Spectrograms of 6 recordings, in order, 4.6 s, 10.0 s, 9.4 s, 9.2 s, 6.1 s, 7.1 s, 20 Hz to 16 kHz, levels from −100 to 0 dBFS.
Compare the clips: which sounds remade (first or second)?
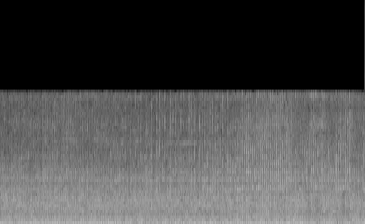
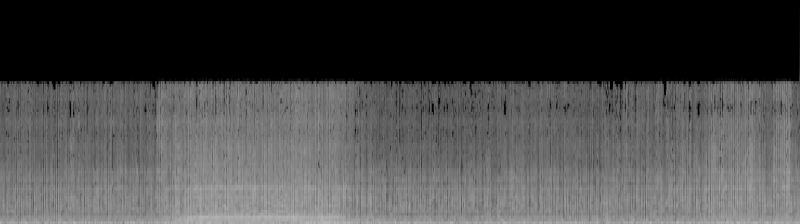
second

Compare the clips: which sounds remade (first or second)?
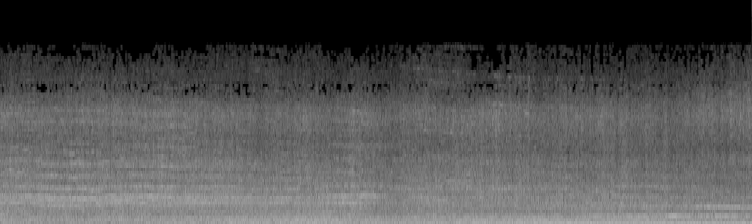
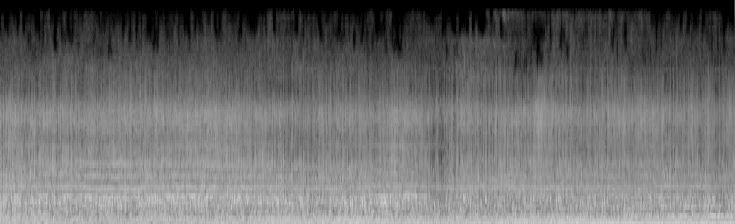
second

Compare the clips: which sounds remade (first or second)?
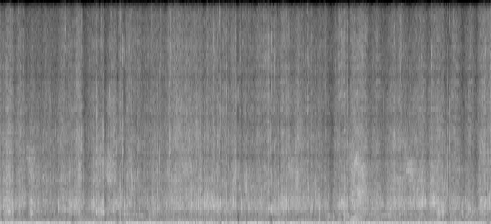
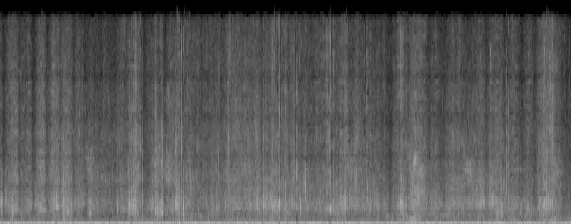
first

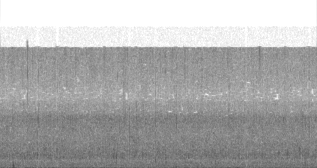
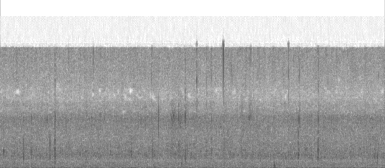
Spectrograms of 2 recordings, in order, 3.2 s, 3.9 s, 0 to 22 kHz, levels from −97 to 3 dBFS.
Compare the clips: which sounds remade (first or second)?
second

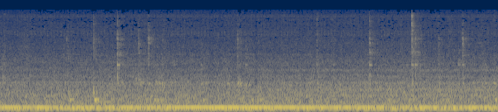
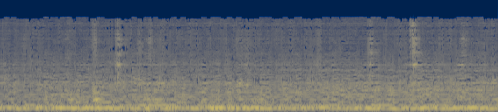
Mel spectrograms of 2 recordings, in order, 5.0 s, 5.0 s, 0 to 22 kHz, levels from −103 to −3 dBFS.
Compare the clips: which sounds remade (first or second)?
second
